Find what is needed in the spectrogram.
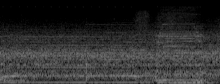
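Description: Stepper motors of a desktop diode laser engraver moving the laser head through an engraving job: a steady mechanical hum, dropping to a lower tone about one and a half seconds in.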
